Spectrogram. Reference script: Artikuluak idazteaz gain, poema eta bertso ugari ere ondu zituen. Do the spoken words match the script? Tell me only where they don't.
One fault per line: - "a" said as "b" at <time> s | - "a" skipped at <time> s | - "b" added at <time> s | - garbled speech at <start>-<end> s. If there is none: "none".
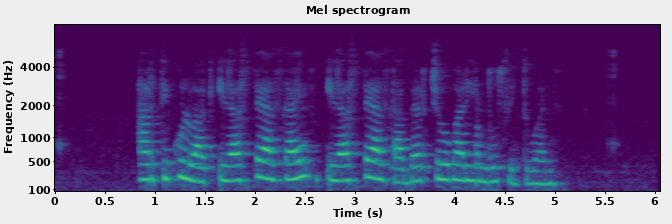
- "poema" said as "idazteaz" at 2.8 s
- "ere" skipped at 4.2 s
